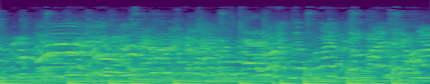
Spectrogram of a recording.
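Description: Music with a steady, repeating bass line, mixed with the lively chatter of a crowd of voices.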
